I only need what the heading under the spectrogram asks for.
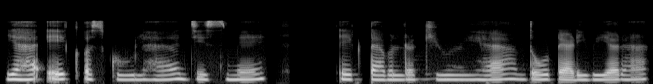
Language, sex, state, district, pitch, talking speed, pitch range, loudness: Hindi, female, Uttar Pradesh, Saharanpur, 225 Hz, 130 wpm, 215-235 Hz, -18 LUFS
